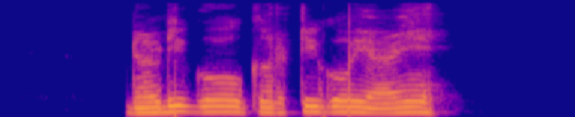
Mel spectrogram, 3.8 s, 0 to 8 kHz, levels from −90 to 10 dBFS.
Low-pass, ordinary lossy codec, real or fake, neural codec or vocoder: 7.2 kHz; MP3, 64 kbps; fake; codec, 44.1 kHz, 7.8 kbps, Pupu-Codec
